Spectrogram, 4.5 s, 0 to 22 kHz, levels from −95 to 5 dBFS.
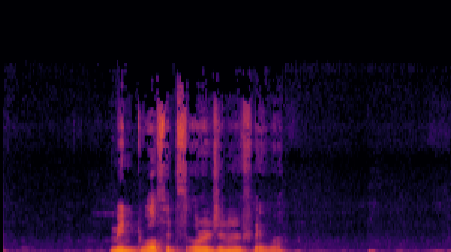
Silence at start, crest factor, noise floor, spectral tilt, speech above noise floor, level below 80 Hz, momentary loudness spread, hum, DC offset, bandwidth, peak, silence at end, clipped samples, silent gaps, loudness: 0.05 s; 20 dB; -64 dBFS; -5.5 dB/octave; 33 dB; -62 dBFS; 10 LU; none; under 0.1%; 16 kHz; -16 dBFS; 0 s; under 0.1%; none; -32 LUFS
